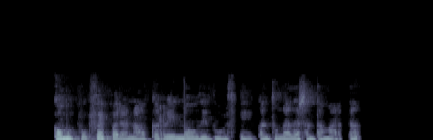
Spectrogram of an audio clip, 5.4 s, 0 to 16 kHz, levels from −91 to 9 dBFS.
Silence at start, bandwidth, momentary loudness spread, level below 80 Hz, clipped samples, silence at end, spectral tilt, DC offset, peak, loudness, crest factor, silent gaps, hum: 0.65 s; 7 kHz; 13 LU; -72 dBFS; under 0.1%; 0.95 s; -8.5 dB/octave; under 0.1%; -14 dBFS; -34 LUFS; 20 dB; 4.28-4.35 s; none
